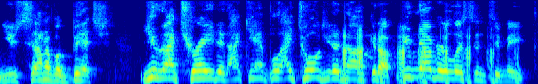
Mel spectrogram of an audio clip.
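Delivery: high, strained yelling in a put-on voice; furious coach rant. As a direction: rant at the player like an enraged coach. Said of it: "he was so pissed off at me".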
